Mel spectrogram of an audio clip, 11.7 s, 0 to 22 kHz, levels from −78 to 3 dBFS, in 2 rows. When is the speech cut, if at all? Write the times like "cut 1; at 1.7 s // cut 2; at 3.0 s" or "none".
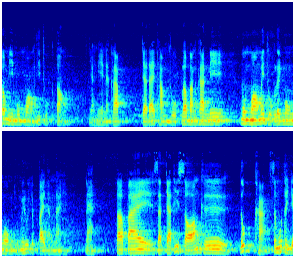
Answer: cut 1; at 8.0 s

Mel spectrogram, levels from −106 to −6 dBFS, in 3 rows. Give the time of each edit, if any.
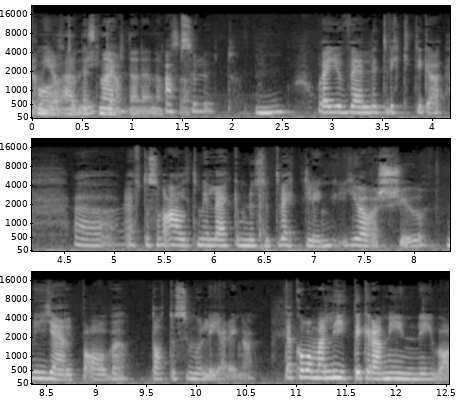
cut 1; at 2.9 s // cut 2; at 9.5 s

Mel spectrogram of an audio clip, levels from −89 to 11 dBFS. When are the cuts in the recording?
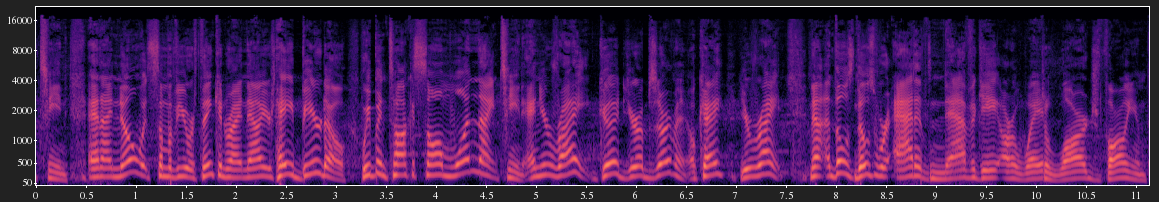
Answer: cut 1; at 2.4 s // cut 2; at 3.8 s // cut 3; at 8.2 s // cut 4; at 8.9 s // cut 5; at 10.1 s

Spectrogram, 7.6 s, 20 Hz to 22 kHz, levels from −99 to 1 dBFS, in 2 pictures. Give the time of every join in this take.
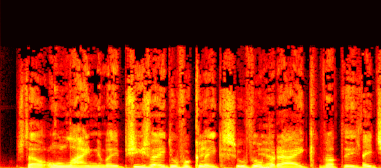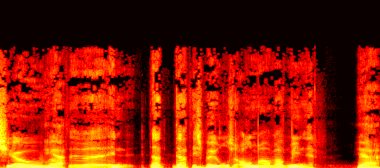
cut 1; at 3.6 s // cut 2; at 5.2 s

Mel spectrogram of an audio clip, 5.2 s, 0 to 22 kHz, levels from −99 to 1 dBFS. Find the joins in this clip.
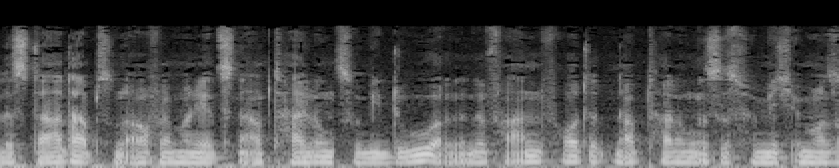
cut 1; at 2.1 s // cut 2; at 2.7 s // cut 3; at 3.9 s

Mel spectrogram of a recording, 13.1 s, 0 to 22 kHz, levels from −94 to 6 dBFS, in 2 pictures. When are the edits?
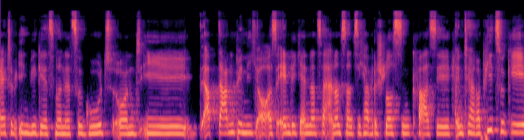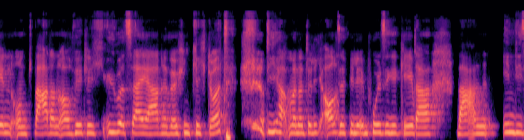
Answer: cut 1; at 4.6 s // cut 2; at 9.9 s // cut 3; at 10.8 s // cut 4; at 11.7 s

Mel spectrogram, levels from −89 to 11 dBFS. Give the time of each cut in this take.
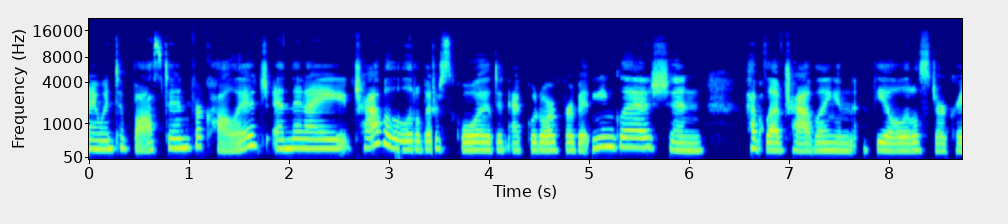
cut 1; at 3.4 s // cut 2; at 4.0 s // cut 3; at 5.0 s // cut 4; at 6.7 s

